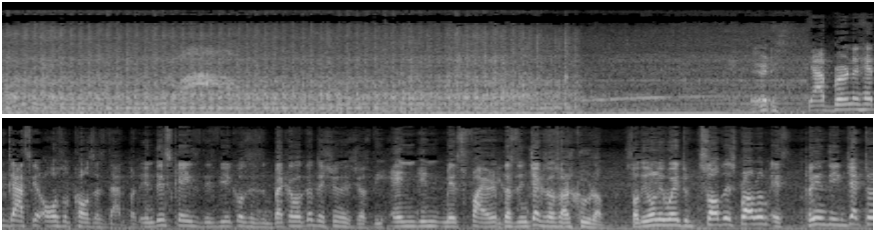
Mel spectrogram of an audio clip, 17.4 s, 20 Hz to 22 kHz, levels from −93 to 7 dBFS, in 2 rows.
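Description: From 9.23 s to the end, the audio carries crude rate conversion. A gritty, inharmonic fizz rides on louder and brighter passages. Samples seem dropped or repeated without filtering, which fits a 48 kHz to 44.1 kHz change. The error sits roughly 25 dB below the signal.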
